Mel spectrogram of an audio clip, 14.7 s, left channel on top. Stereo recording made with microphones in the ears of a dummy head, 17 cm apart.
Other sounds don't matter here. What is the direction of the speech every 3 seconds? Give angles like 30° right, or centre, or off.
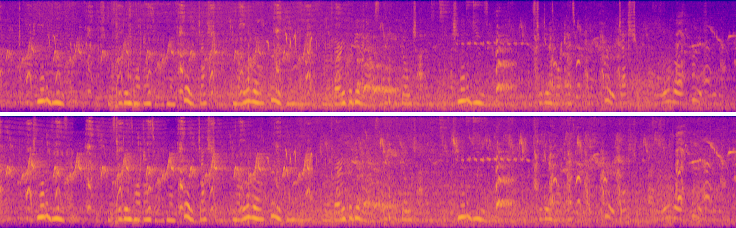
40° right, 10° right, 20° left, 30° left, 50° left.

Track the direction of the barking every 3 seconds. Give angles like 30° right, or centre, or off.
40° right, 10° left, 40° left, 30° right, 60° right.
